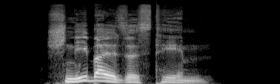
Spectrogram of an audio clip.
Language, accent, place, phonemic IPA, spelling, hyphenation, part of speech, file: German, Germany, Berlin, /ˈʃneːbalzʏsˌteːm/, Schneeballsystem, Schnee‧ball‧sys‧tem, noun, De-Schneeballsystem.ogg
- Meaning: pyramid scheme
